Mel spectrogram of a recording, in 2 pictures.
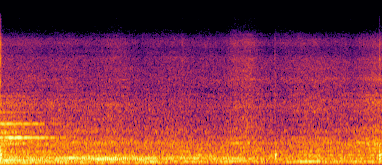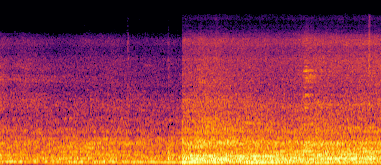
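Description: A low, steady mechanical hum that steps up louder about eleven seconds in, with the tail of background music fading out at the very start.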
